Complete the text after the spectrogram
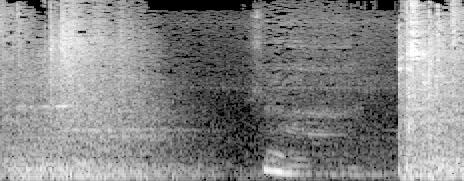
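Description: heavy vault door opening

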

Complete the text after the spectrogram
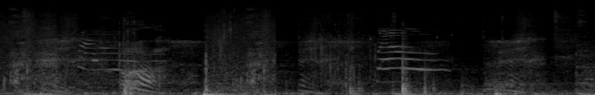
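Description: cat meowing

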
